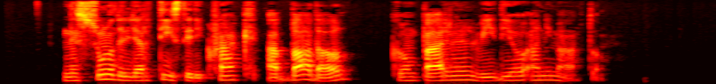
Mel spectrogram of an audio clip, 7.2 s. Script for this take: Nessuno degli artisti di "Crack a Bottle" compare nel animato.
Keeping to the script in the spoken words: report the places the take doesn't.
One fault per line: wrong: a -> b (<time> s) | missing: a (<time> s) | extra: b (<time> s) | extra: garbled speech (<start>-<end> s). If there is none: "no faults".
extra: video (4.8 s)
